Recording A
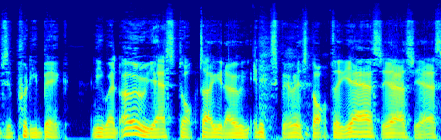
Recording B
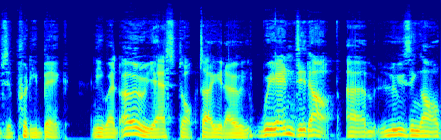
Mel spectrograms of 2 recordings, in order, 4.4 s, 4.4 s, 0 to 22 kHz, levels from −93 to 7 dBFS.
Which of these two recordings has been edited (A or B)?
B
